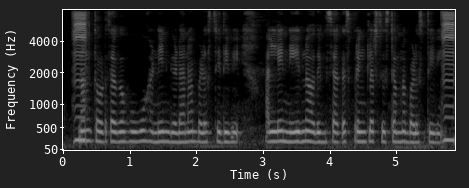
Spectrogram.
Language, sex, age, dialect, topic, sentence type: Kannada, female, 25-30, Central, agriculture, statement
